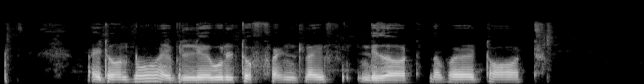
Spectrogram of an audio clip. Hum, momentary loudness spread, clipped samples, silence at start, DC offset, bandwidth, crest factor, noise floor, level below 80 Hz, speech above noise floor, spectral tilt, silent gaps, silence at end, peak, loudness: none; 11 LU; under 0.1%; 0.05 s; under 0.1%; 7.6 kHz; 14 dB; -73 dBFS; -60 dBFS; 59 dB; -7 dB/octave; none; 1 s; -2 dBFS; -15 LUFS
